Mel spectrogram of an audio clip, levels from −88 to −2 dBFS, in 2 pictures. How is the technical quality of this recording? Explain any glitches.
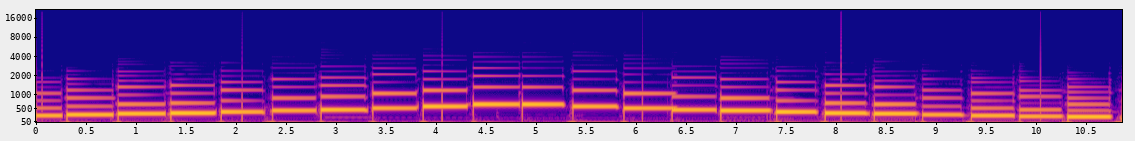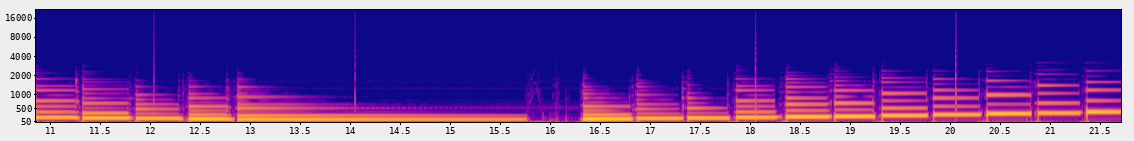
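The recording has one recurring fault, periodic USB or driver dropouts, heard as regular clicks in the music. From 0.06 s to 20.05 s, about ten dropouts recur every 2.0 s. Each time, a stalled bus or driver loses around a millisecond of audio, replaced by silence, giving a sharp tick. A waveform shows tiny flat gaps, and a spectrogram shows evenly spaced thin vertical broadband lines.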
